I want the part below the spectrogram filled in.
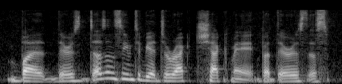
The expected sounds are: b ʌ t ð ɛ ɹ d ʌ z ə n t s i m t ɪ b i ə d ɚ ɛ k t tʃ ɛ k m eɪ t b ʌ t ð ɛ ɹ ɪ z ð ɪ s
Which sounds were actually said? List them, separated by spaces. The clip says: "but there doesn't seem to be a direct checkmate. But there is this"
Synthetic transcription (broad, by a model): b ʌ t ð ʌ ɹ d ʌ z ə n t s i m t ɪ b i ə d ɚ ɛ k t tʃ ɛ k m eɪ t b ʌ t ð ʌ ɹ ɪ z ð ɪ s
